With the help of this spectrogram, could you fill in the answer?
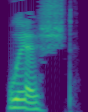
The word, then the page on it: wished: British English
